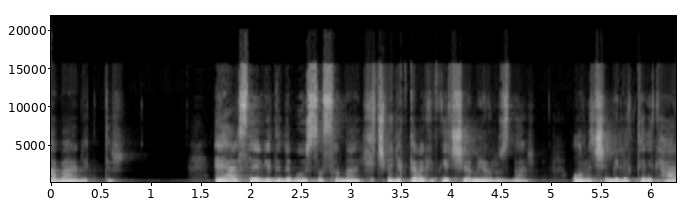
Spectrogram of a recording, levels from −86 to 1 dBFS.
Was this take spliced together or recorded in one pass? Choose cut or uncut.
uncut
